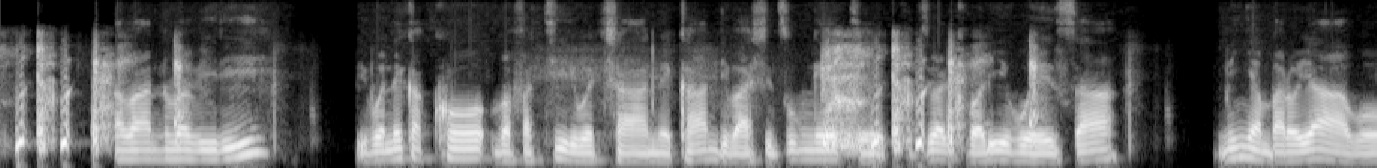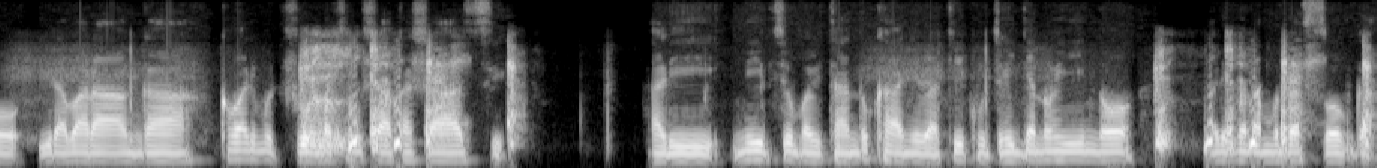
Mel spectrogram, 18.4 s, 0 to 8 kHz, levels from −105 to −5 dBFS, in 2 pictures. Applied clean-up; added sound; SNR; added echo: neural mask model RNNoise.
